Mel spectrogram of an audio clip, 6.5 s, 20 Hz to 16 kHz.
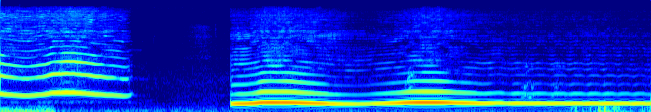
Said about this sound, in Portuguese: Será um búzio? É só neste país é que tu podes tocar búzio às 10 de manhã e ter quem já toda volta a ladrar.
